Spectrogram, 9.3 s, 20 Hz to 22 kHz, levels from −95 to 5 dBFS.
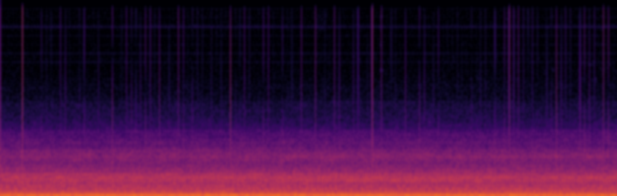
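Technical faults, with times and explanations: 0.12–9.26 s: word clock ticks, sharp uneven clicks roughly every 70 ms, as an unlocked receiver drifts a few hundred ppm and slips a sample each time.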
